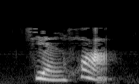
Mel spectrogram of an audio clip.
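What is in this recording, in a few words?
"简化", Mandarin Chinese; chinese-flashcards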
